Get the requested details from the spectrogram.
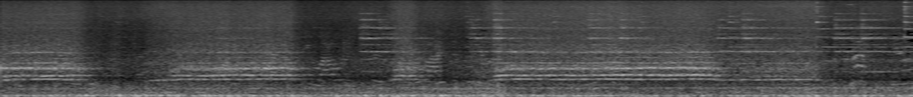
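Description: Train wheels squeal on a curve of the track.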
